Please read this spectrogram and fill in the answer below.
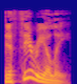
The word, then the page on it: ethereally: British English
